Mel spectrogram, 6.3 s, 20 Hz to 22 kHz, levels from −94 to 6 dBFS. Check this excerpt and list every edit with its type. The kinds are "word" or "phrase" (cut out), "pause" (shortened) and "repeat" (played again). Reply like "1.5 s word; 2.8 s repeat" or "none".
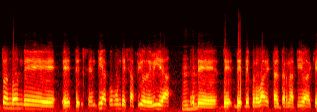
1.2 s pause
